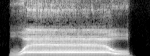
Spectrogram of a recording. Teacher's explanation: मैंने गोल किए थे होंठ, उसके बाद मैंने होंठों को फैलाया और फिर मैं वापस अपनी जगह पे ले आया उनको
